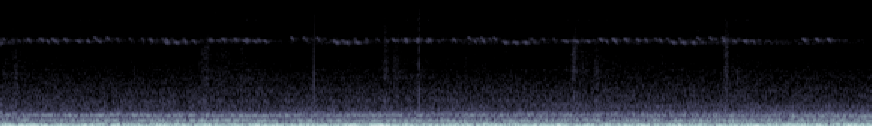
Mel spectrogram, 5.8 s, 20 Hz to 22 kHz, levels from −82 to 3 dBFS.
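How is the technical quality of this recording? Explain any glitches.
One defect stands out: CD scratch ticks, five of them between 2.09 and 3.02 s. A scratch ruins more data per disc revolution than error correction can rebuild, so the player patches each gap. Each patch is a short tick, the longest around a millisecond. The ticks repeat at a steady rate. On a spectrogram they appear as thin, evenly spaced vertical lines. On the waveform they are tiny notches or spikes.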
